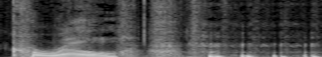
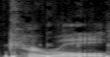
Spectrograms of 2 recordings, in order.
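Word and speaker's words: Carole: many uh s-bombs are software bills and materials Corel Carol sorry I am so careful about pronouncing your name right and the one time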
